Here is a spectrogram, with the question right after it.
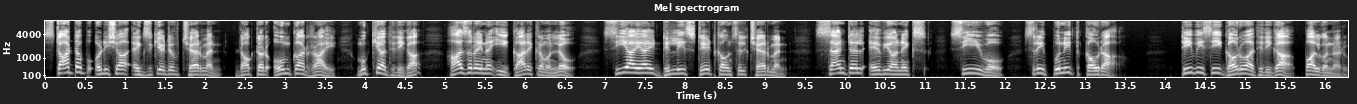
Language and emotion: Telugu, neutral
